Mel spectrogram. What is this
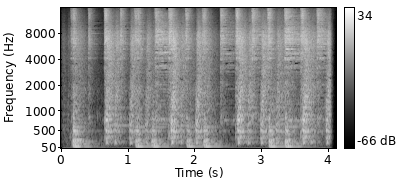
In this recording you can hear me playing the drums. It is a very bad recording because my equipment is not the best at all and I recorded down in my cellar where the acoustic is not very good!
